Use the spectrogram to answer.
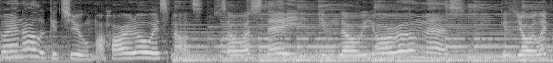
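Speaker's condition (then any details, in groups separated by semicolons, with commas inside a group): No condition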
